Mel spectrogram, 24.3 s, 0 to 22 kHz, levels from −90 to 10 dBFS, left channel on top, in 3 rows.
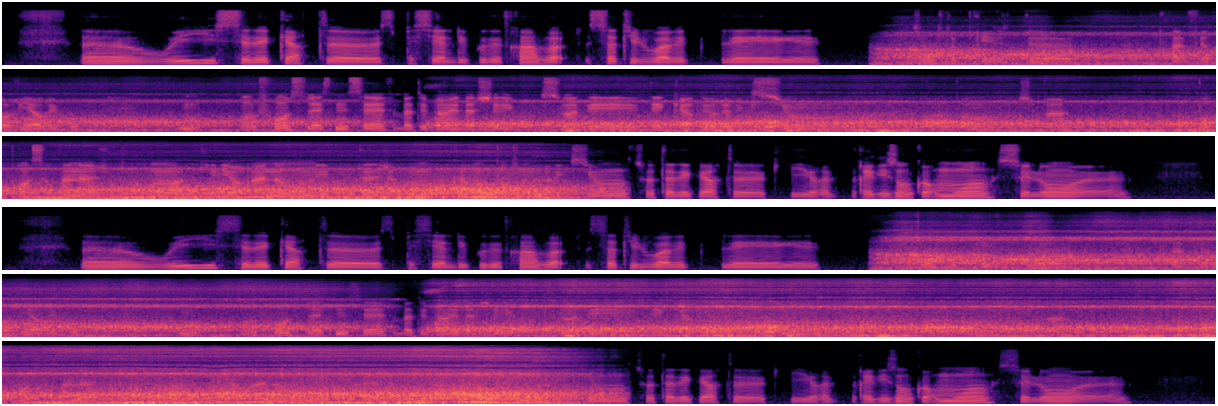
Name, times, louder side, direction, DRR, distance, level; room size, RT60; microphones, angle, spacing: voice 1, 0.2-5.5 6.0-7.2 7.8-9.0 9.2-9.4 9.7-15.2 15.5-15.6 16.1-23.7, left 2 dB, 75° left, 3.6 m, -32 dB
sound 1, 5.8-20.4, right 2 dB, 60° right, 2.6 m, -23 dB
open air
head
